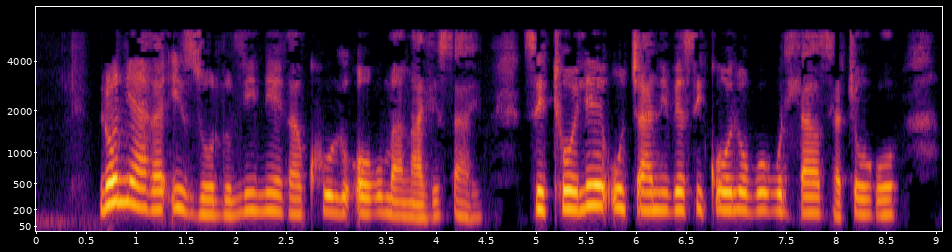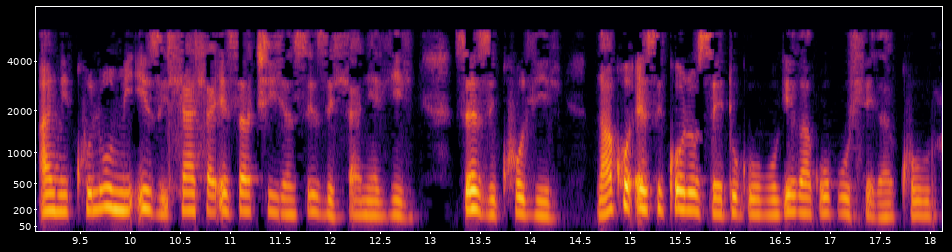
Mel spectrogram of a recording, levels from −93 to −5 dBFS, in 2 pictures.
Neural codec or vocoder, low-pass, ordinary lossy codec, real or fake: codec, 16 kHz, 0.8 kbps, ZipCodec; 7.2 kHz; MP3, 24 kbps; fake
